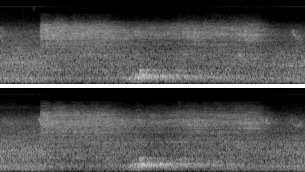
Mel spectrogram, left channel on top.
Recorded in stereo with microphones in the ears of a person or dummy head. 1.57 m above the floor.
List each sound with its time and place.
0.4 s a toilet flushing: 10° left (ahead or behind), 1.0 m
